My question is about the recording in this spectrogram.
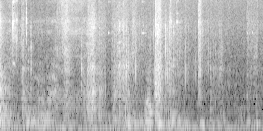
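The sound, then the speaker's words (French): Keys jangle and clink against the lock of the second door to a cellar, with repeated metallic rattles and scrapes as someone fumbles at it, amid a low background rumble. “Pourquoi elle marche pas celle-là? C'est quoi ce bordel là? Deuxième porte pour la cave.”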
